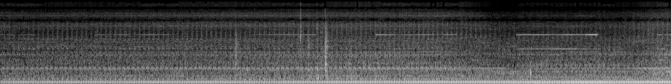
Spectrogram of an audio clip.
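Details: Piaggio ET4 scooter single-cylinder, long unused, on jump pack, catches on third attempt and settles into steady even idle with no knocks or misses.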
